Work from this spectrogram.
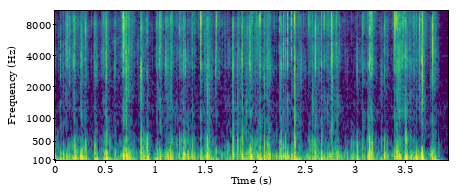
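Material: Bamboo fiber.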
